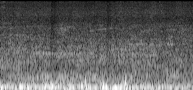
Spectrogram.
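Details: Hyundai Azera engine idling after replacing a dried-out, burst hydraulic engine mount that let the engine bang, which sounded like a suspension noise: low, even hum with no knocks or thumps; normal idle.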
